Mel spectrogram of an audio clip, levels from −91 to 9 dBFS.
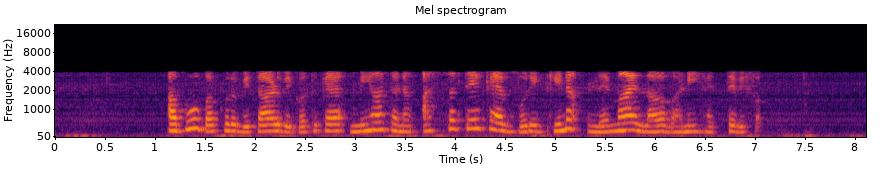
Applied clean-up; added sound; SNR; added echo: none; none; none; none.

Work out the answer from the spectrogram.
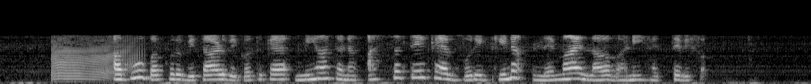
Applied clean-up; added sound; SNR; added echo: none; Fart; 11 dB; none.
